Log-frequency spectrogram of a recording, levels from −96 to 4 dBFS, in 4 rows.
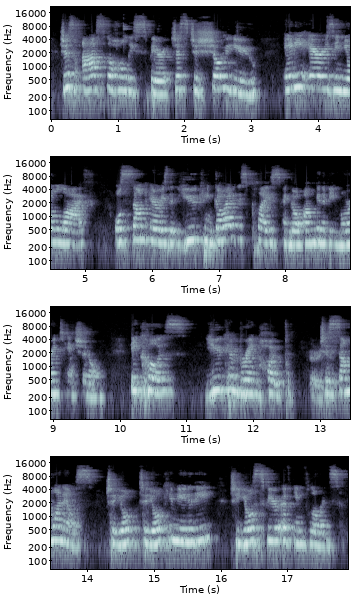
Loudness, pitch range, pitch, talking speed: -19 LUFS, 235-280 Hz, 255 Hz, 165 wpm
